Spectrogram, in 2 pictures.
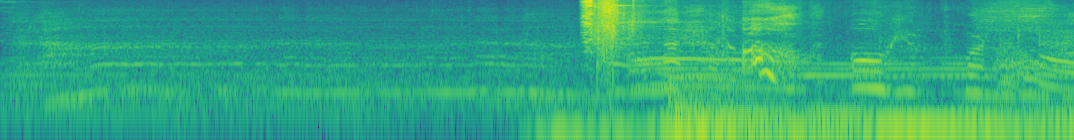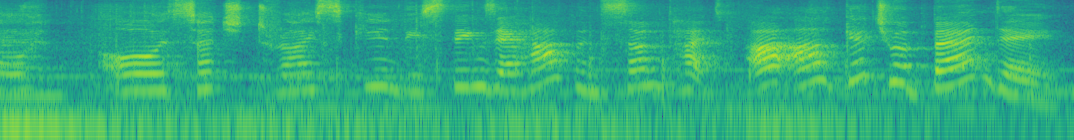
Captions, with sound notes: La lalalala. (tool slices) (Maddie moans) Oh, your poor little hand. Oh it's such dry skin, these things they happen sometimes. I'll get you a band-aid.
